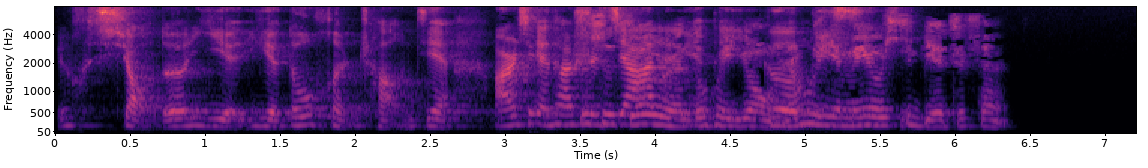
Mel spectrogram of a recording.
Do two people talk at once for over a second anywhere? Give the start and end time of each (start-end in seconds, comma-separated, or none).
3.5-5.7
